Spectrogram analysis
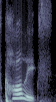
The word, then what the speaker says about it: colleagues: I was saying colleagues, colleagues. It's colleagues. Yeah. So I have had to get my brain hear the right stress.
